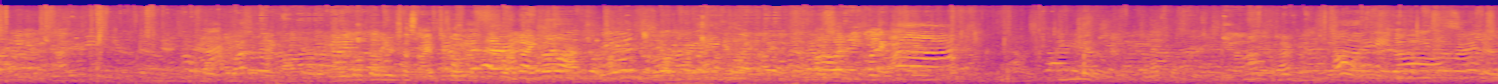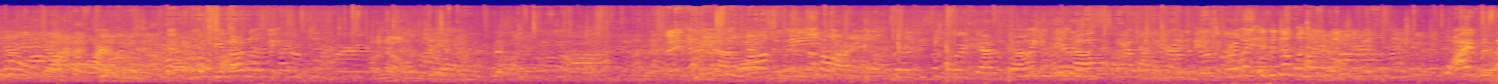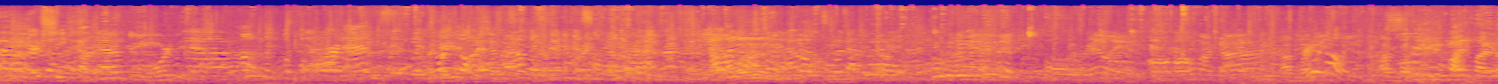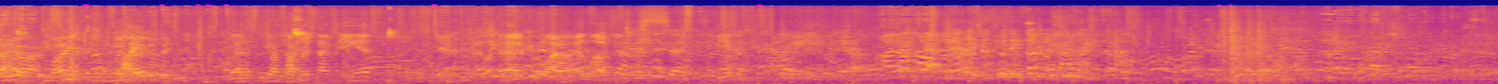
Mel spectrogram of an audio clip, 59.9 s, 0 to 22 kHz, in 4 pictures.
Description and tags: GL Hallway 3
Medium/Heavy high school hallway noise in between classes. Mic is moving against the flow of students to give the passing by effect.
betwen-classes, hs, hallway, high-school, students, talking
